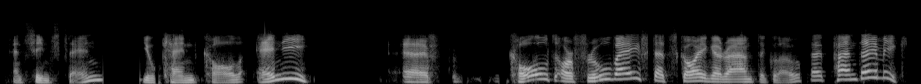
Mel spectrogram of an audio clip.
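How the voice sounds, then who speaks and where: This man has a strong Swiss German accent and a fairly high pitch. He talks at a very slow pace with very wide pitch swings. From Switzerland. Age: 60s. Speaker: doctor. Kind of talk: interview. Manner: halting, repeats words.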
